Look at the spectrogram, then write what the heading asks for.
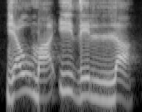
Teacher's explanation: دو زیر کی تنوین کے بعد لام آ رہا ہے، لیکن ادغام کے ساتھ ساتھ غنہ نہیں ہو رہا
